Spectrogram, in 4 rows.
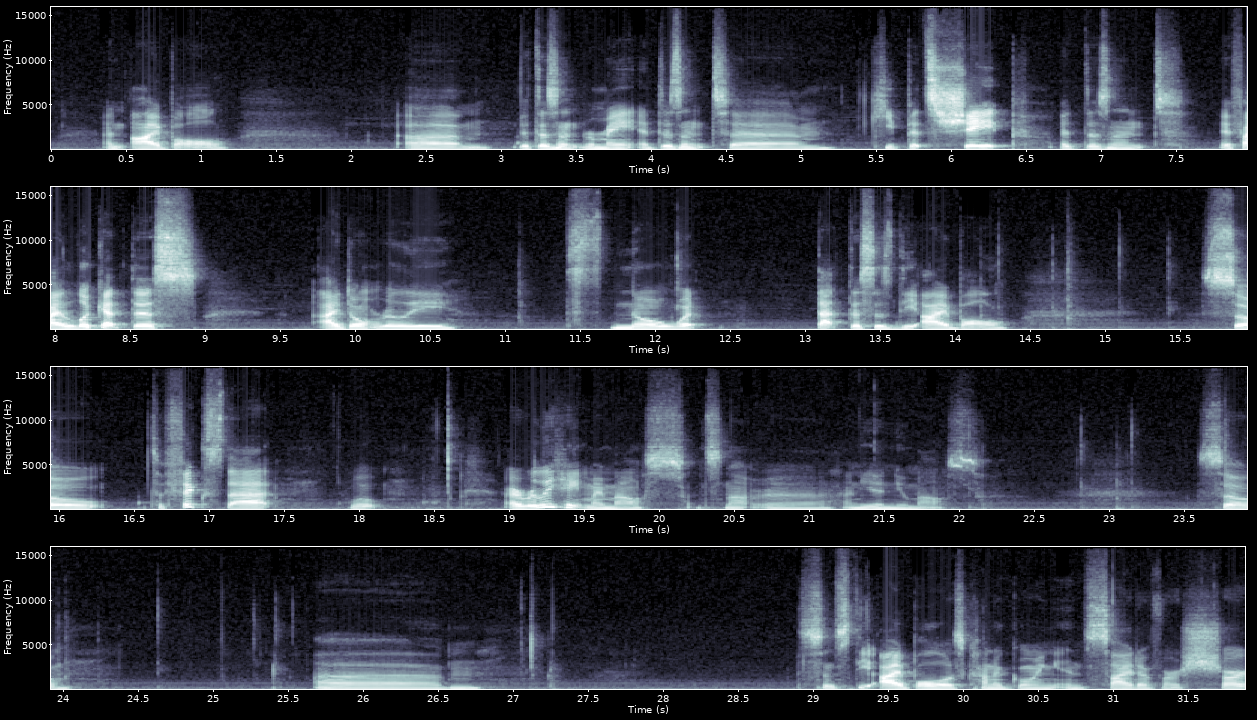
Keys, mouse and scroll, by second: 14.1 middle click, 14.3 shift+middle click, 16.2-16.6 scroll up 1, 16.6 scroll down 1, 16.6-17.0 scroll up 1, 17.0 scroll down 1, 17.0-17.4 scroll up 1, 17.4-17.9 scroll down 1, 17.9-18.4 scroll up 1, 18.4-19.4 scroll down 1, 22.0 middle click, 23.1 shift+middle click, 29.2 middle click, 29.3 shift+middle click.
